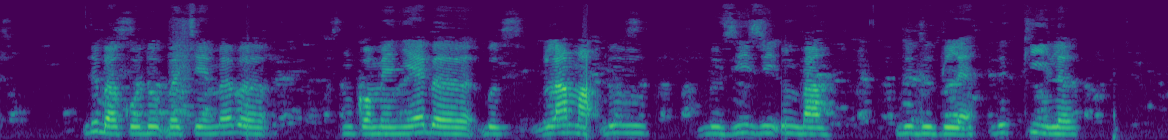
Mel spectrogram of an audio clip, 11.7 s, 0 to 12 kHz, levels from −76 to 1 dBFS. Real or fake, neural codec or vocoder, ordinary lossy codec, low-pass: real; none; AAC, 32 kbps; 10.8 kHz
